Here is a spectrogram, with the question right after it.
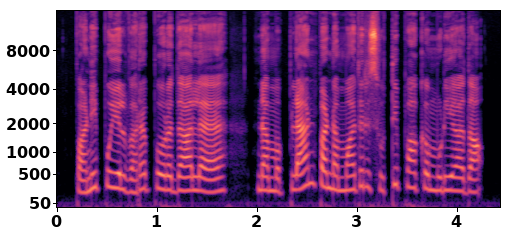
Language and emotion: Tamil, sad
